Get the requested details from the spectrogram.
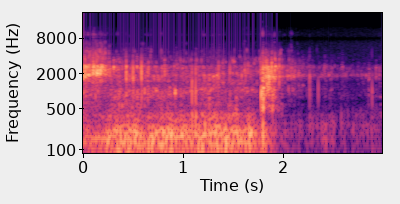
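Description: Muffled underwater rumbling and gurgling is heard up close.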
